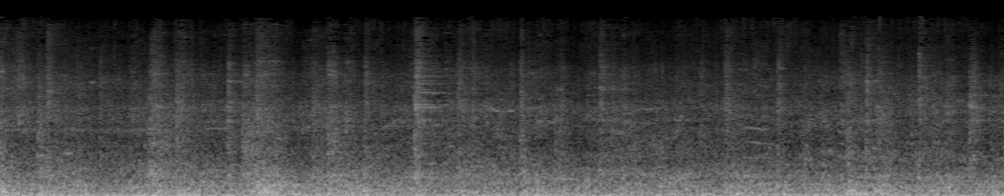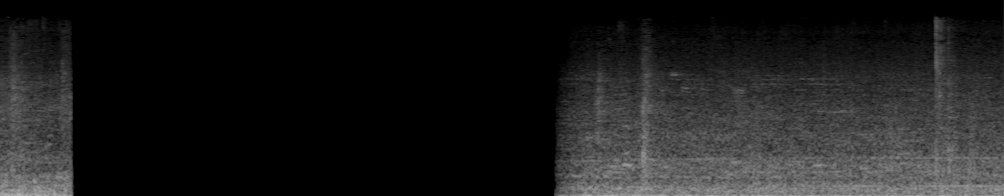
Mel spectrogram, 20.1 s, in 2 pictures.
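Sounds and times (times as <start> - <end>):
freight train rumbling past: 0.0 - 10.8, 15.6 - 20.0.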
